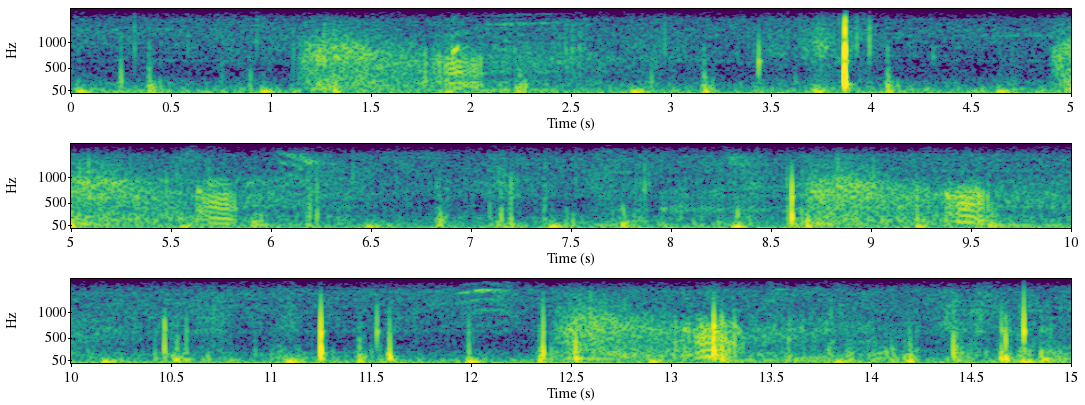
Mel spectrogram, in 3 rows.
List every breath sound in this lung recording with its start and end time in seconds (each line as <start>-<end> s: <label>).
1.08-2.07 s: inhalation
1.84-2.08 s: wheeze
4.90-5.90 s: inhalation
5.61-5.87 s: wheeze
8.58-9.66 s: inhalation
9.40-9.63 s: wheeze
12.31-13.38 s: inhalation
13.14-13.38 s: crackles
